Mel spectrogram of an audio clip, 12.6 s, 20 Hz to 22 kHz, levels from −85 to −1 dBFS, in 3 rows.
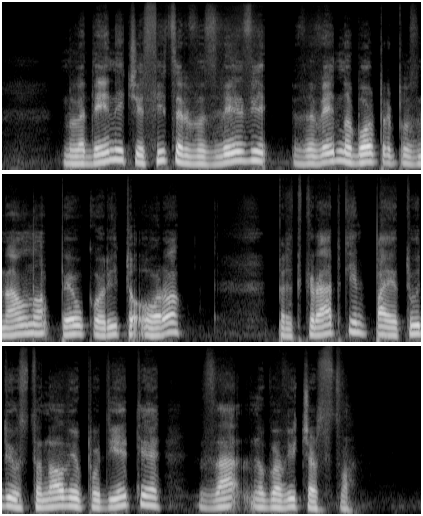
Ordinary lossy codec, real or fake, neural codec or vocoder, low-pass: none; fake; codec, 44.1 kHz, 2.6 kbps, DAC; none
